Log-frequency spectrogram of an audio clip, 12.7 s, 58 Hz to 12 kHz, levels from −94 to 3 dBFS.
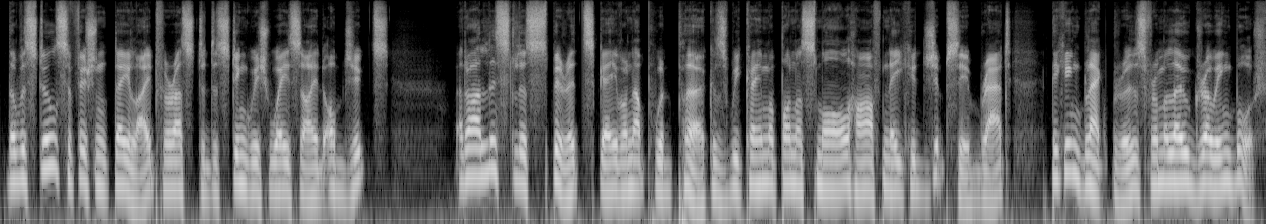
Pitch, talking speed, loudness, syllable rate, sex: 135 Hz, 170 wpm, -19 LUFS, 4.9 syllables/s, male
